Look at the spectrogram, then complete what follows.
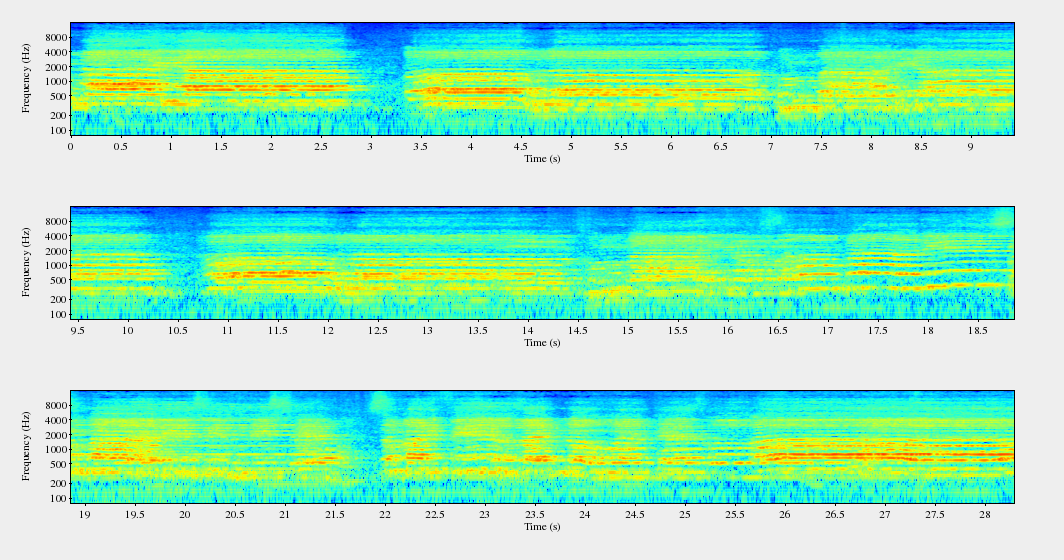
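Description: A cappella choir singing in several-part harmony, in phrases a few seconds long with brief pauses between them.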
